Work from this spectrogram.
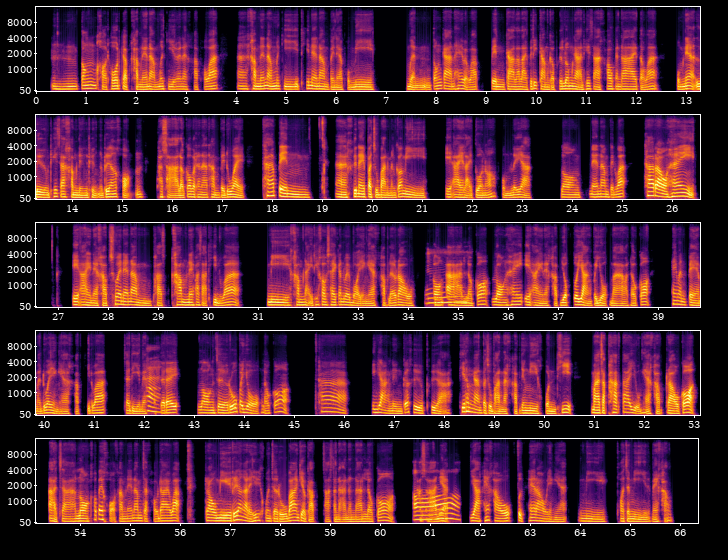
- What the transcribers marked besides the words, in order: tsk; tsk; other background noise; other noise
- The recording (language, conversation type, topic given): Thai, advice, ฉันจะปรับตัวเข้ากับวัฒนธรรมและสถานที่ใหม่ได้อย่างไร?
